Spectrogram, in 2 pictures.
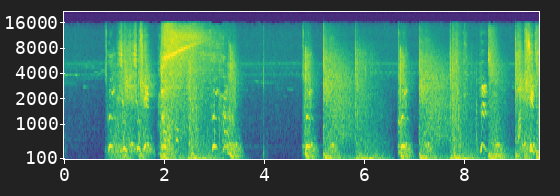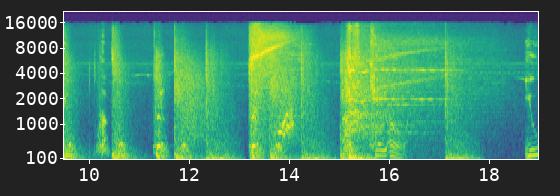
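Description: Punches and kicks land with loud smacks and thuds.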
